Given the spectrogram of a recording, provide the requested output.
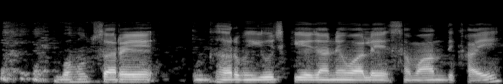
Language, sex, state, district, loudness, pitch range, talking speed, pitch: Hindi, male, Chhattisgarh, Balrampur, -16 LUFS, 105-115 Hz, 130 wpm, 110 Hz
